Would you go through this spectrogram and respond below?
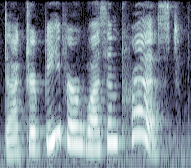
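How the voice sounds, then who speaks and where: Female children's storybook reader: high-pitched, very lively intonation, expressive narration. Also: a little slow.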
